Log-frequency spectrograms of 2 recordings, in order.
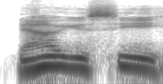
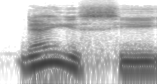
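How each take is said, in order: First: Loud, breathless excitement; out of breath. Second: High, eager cry of triumph; excited boy. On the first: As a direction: gasp it out, breathless. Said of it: "all out of breath". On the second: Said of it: "he said". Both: A narrator's reading.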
